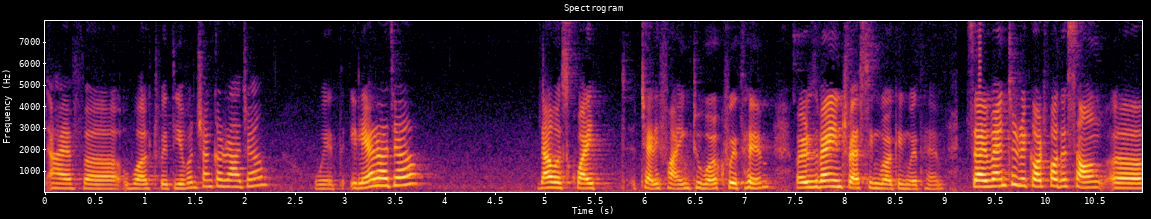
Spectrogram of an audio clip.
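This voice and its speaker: A woman talks through her career as a film singer. Her voice sits a little high, and her telling is chatty and anecdotal. She stops now and then to search for names. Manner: chatty, anecdotal, many pauses to recall names. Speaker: film playback singer and lyricist. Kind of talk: interview, recounting career.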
